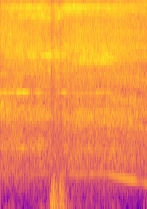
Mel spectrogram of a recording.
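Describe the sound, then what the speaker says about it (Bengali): Senvox power tool running with a loud, steady high-pitched whine. A brief low thump sounds midway, and the pitch drops slightly near the end. No talking. "আমি আপনাকে চালিয়ে দেখাই কি একটা স্মুথ শব্দ দেয় এটা"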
